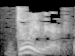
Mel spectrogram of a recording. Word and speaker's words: Dooyeweerd: So number of followers of Kuyper, the most famous of the followers is a Dutch philosopher and legal theorist named Herman Dooyeweerd. I may be pronouncing his name wrong, but how do you pronounce it? Dooyeweerd.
